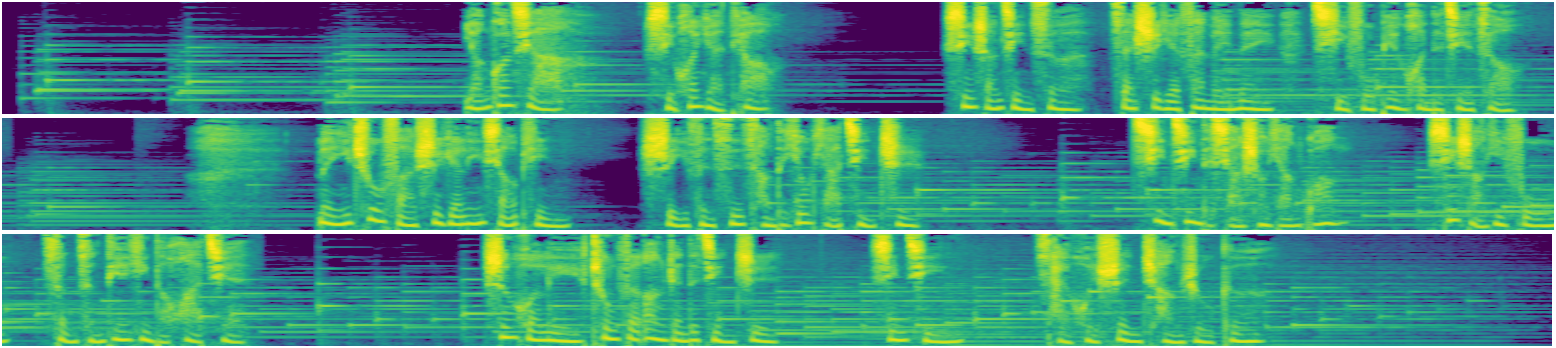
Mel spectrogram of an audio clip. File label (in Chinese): 女 地产类, 国语女声配音; 优雅配音; 华润地产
